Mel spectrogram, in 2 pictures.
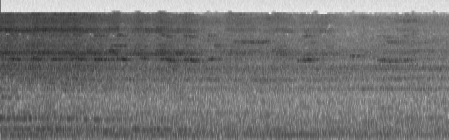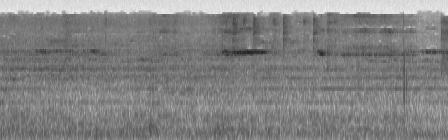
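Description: Amtrak passenger train's stainless-steel cars rolling past with squealing wheels, the train arriving at the station. Steady squeal tones die away over the first few seconds, and a few short high squeals come about seven seconds in. The rolling sound fades as the last car moves off.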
